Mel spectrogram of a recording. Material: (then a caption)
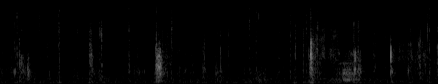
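Paper. Glossy paper pages of a large illustrated hardcover book, lying open on a table, are slid and turned by hand and by fingertips with long nails. The result is soft, irregular papery rustles and crinkles with a few sharper, brighter swishes, quiet overall and with almost no low end.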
